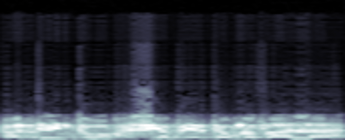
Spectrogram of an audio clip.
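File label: Italian damaged water mood low, speech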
